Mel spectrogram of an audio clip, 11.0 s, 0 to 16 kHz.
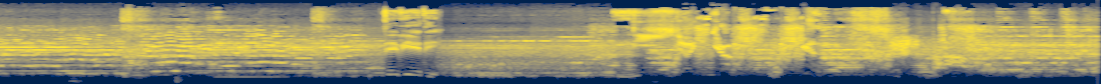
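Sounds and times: background music: 0.0 - 11.0
man speaking: 3.9 - 4.5, 6.2 - 7.4.

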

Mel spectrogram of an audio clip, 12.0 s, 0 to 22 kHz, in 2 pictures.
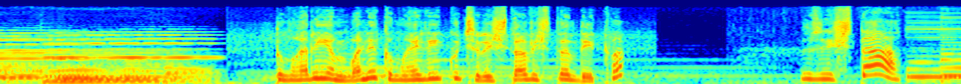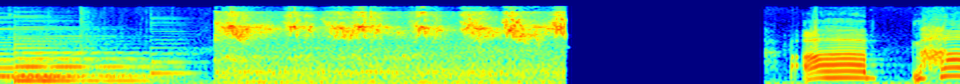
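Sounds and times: birds chirping: 7.3 - 9.6.

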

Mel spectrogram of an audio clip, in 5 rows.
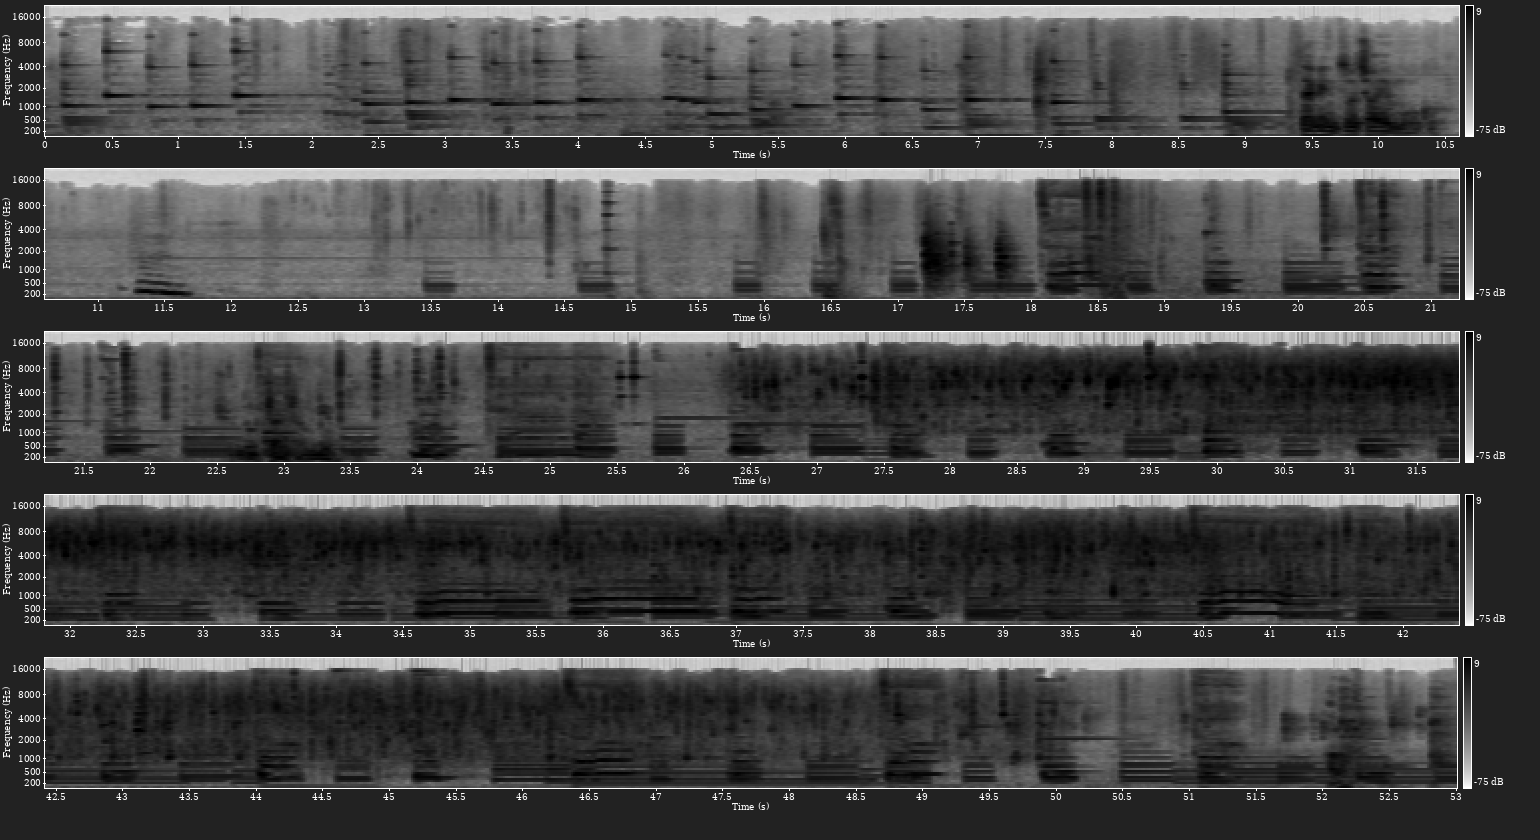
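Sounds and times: background music: 0.0 - 10.0, 15.8 - 53.0
deep-frying sizzle: 25.0 - 53.0.

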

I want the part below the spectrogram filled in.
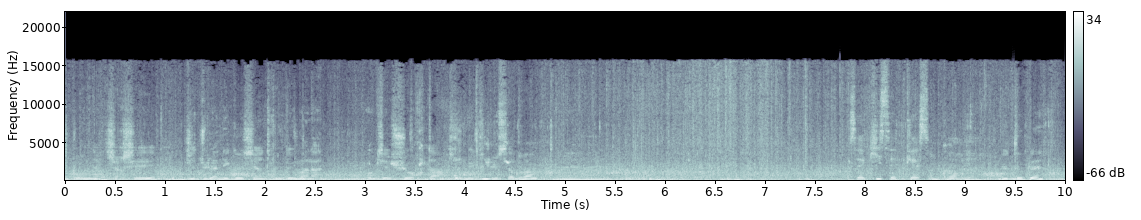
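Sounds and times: car running noise inside cabin: 0.0 - 10.0
rain on car: 0.0 - 10.0.

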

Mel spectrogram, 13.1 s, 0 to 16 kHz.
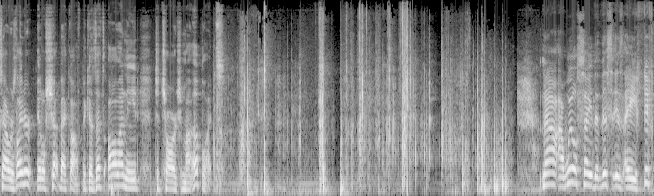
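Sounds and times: plastic packaging clicking and crackling: 6.8 - 10.3.

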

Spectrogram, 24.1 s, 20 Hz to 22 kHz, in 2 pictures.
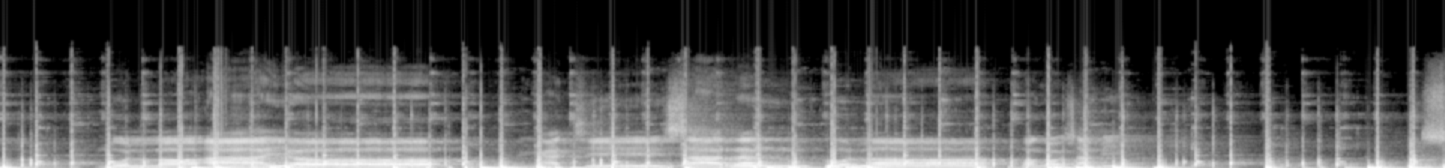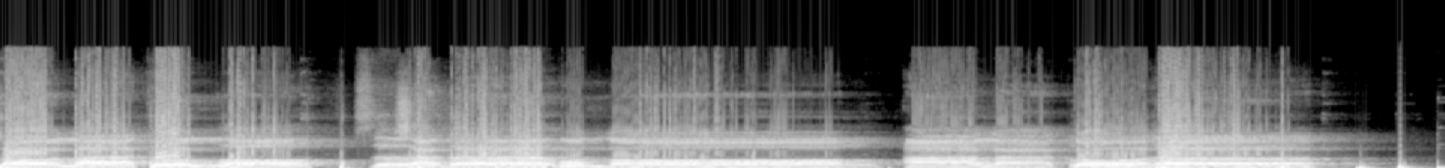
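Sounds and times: man chanting devotional song: 0.8 - 9.5, 11.9 - 23.4.

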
